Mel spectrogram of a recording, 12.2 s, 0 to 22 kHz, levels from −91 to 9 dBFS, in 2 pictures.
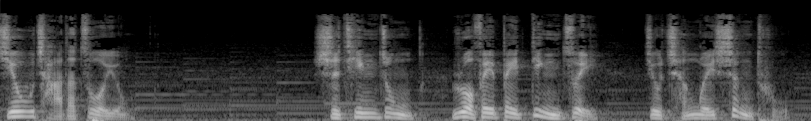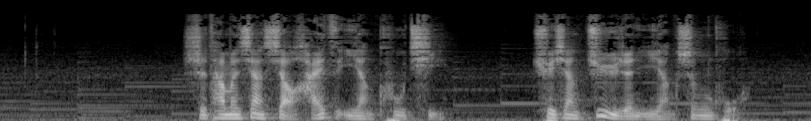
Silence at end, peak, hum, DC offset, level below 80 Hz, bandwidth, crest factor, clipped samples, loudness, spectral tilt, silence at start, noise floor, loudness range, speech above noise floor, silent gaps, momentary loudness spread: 0.5 s; -4 dBFS; none; under 0.1%; -40 dBFS; 13.5 kHz; 20 dB; under 0.1%; -23 LUFS; -4 dB/octave; 0 s; -51 dBFS; 3 LU; 28 dB; none; 15 LU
